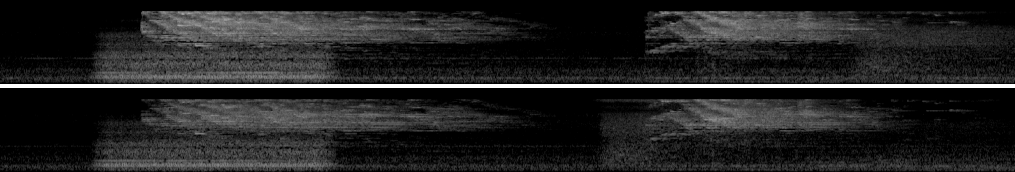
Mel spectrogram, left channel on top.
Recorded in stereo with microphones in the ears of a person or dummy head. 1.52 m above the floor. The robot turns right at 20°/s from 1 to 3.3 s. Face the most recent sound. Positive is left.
turn(degrees=20)  # may be behind; listen again after turning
